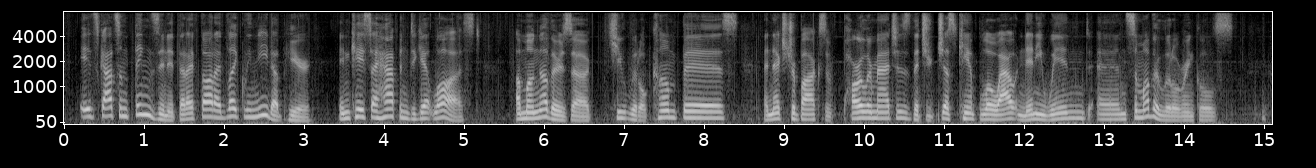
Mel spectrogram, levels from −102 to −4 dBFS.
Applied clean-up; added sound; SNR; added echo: neural separator model SepFormer DNS4.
